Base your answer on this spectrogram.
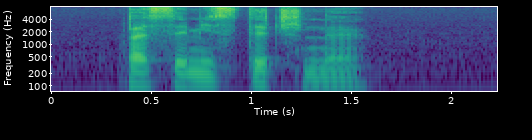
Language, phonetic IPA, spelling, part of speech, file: Polish, [ˌpɛsɨ̃mʲiˈstɨt͡ʃnɨ], pesymistyczny, adjective, Pl-pesymistyczny.ogg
